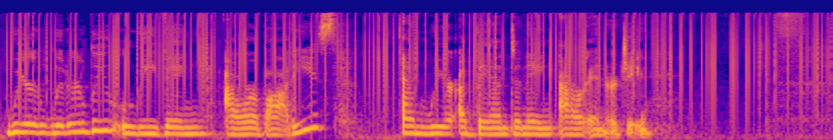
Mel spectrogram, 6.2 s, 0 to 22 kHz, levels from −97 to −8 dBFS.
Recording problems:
squashed, flat; somewhat
crackle, like an old record; noticeable; 10 dB below the speech

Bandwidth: 14.5 kHz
